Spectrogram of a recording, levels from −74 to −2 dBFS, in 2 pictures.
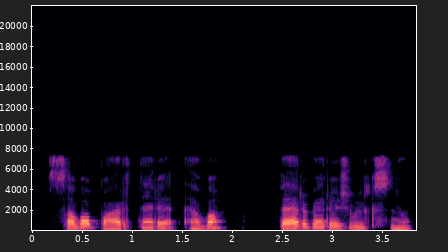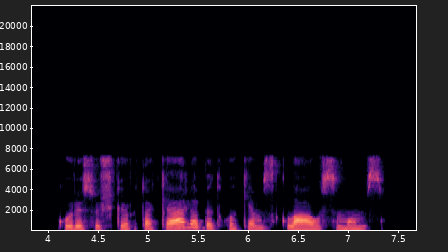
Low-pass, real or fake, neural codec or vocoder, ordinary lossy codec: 7.2 kHz; real; none; AAC, 48 kbps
